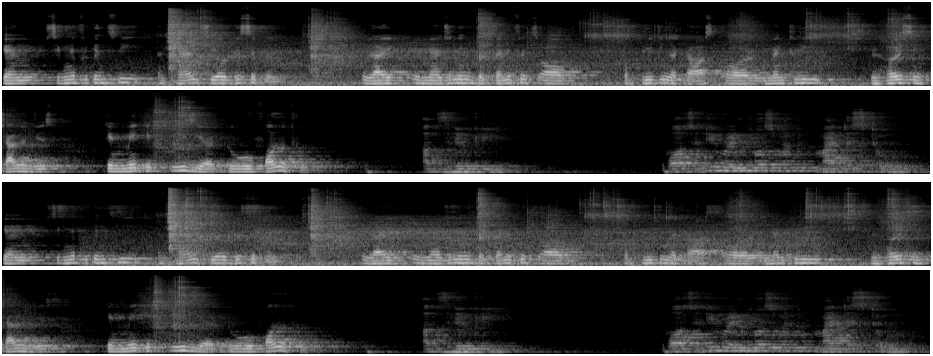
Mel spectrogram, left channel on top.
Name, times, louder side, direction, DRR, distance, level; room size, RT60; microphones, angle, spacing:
voice 1, 0.0-2.8 3.6-5.7 6.2-8.2 8.7-9.8 10.3-12.4, left 2 dB, 60° left, 8 dB, 1.5 m, -23 dB
sound 1, 0.8-8.9, right 1 dB, 55° right, 1.7 m, -38 dB
sound 2, 1.4-2.7 3.0-4.3 4.6-9.6 9.9-10.1 10.4-11.2, right 2 dB, 15° right, 6.4 m, -35 dB
sound 3, 2.5-8.2, right 2 dB, 40° right, 6.1 m, -41 dB
voice 2, 13.5-14.4 15.9-18.4, equal, 10° left, 1 dB, 5.8 m, -35 dB
22.0 x 18.5 x 9.0 m, 1.2 s
head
